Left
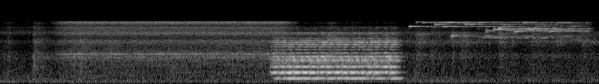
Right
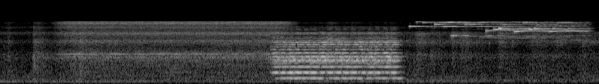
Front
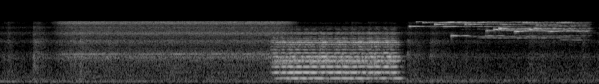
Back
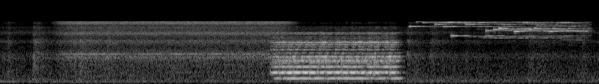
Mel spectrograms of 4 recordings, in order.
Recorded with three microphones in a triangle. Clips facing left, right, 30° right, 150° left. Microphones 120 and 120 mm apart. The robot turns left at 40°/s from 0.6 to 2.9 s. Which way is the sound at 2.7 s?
125° left.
